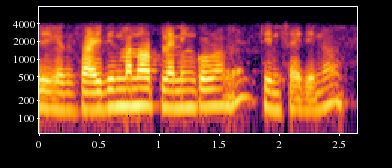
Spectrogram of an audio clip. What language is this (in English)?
Assamese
